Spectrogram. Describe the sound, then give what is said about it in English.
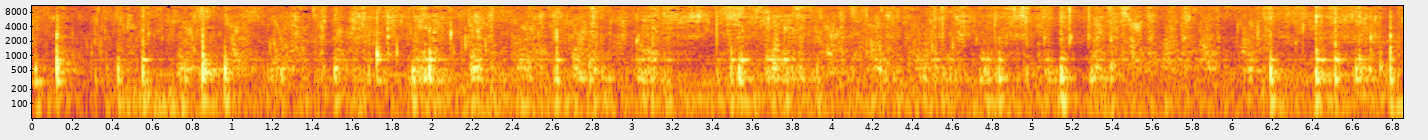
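A spoon stirs a thick sauce mixture in a heat-proof bowl just after hot oil has been added to it, a steady run of scraping and wet sloshing strokes with no voices present. “So let's mix this up.”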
